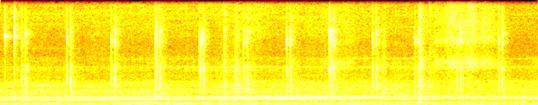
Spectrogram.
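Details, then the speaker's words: Chinese diesel garage heater warming up after the glow plug stage: soft, even ticks about two a second over a low hum as the fuel pump pulses normally. "fuel pump has started making a little clicky noise that's the sound that's the pulse rate you generally get at three"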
